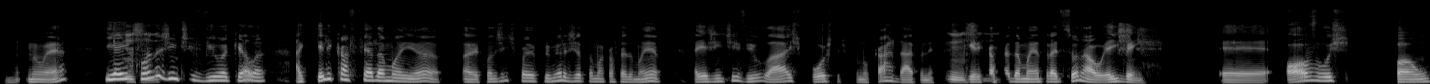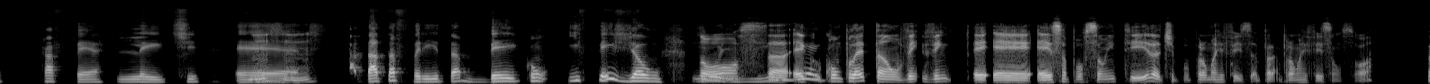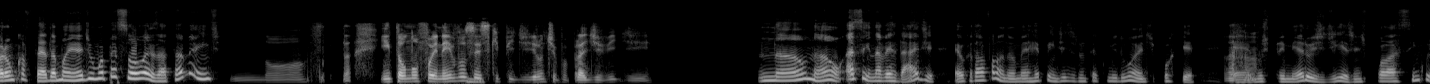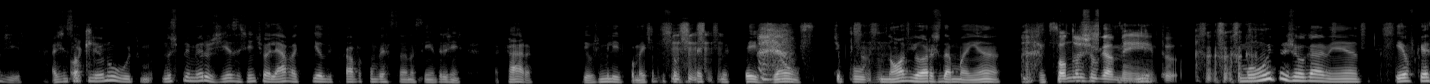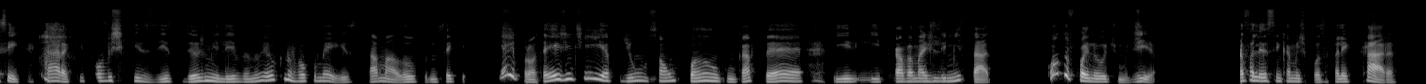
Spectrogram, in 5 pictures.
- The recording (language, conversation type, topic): Portuguese, podcast, Você já teve alguma surpresa boa ao provar comida de rua?
- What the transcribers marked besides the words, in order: tapping; laugh; unintelligible speech; laugh; other noise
